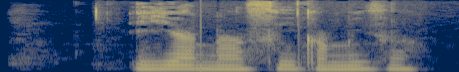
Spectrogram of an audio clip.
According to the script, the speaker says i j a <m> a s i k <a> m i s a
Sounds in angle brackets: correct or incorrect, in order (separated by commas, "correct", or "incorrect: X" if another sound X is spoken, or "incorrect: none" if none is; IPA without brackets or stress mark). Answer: incorrect: n, correct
